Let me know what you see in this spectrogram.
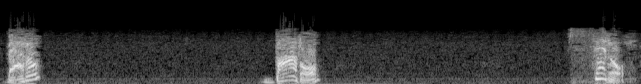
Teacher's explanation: On these words, notice that the D doesn't explode into a vowel sound. The tongue stays on the palate as the voice explodes directly into the throat for the L.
